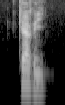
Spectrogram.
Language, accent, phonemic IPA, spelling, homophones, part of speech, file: French, France, /ka.ʁi/, carie, Carie, noun, LL-Q150 (fra)-carie.wav
- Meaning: 1. decay (uncountable), cavity (countable) (process or result of bone or teeth being gradually decomposed) 2. rot (process of a plant becoming rotten)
